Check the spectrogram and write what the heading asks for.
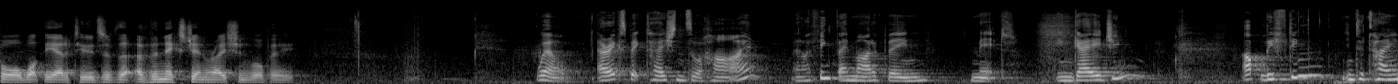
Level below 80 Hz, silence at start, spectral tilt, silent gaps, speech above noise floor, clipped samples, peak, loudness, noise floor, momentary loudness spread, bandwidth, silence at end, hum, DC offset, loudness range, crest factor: -58 dBFS; 0 s; -5 dB/octave; none; 29 dB; under 0.1%; -8 dBFS; -26 LUFS; -54 dBFS; 19 LU; 13.5 kHz; 0 s; none; under 0.1%; 7 LU; 20 dB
